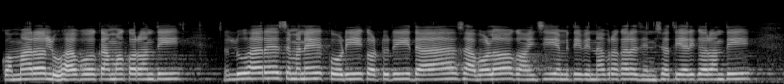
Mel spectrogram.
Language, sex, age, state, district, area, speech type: Odia, female, 30-45, Odisha, Nayagarh, rural, spontaneous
